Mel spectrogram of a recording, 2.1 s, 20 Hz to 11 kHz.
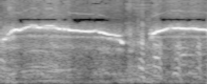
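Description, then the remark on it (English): A person whistles in imitation of a turbocharged car with an APR Stage 3 Plus upgrade whistling as it drives down the road: a steady high tone that falls, breaks briefly with a breathy gap, then rises again. Loud and alone without talk. “And when we upgraded, when that car got an APR Stage 3 Plus upgrade, it whistles as you drive down the road.”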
